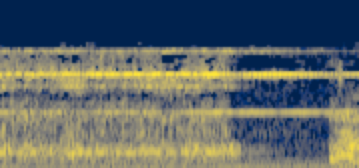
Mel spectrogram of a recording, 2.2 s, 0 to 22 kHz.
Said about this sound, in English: At 3 o'clock that morning, FBI Special Agent Taylor was asleep at home when the phone beside his pillow suddenly went off.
